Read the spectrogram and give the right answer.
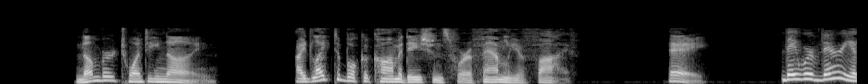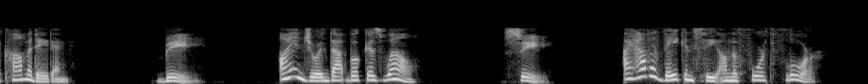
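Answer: C: I have a vacancy on the fourth floor.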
